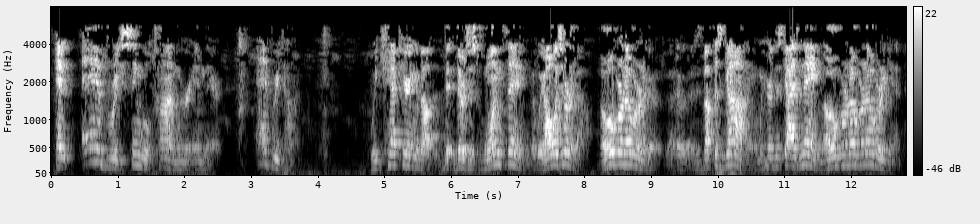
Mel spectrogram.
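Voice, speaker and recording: A man telling a lively story in a sermon, acting out voices and sound effects as he goes. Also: on the high side, brisk. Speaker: guest preacher. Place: church sanctuary. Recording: echoey church, dull sound, faint hum.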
